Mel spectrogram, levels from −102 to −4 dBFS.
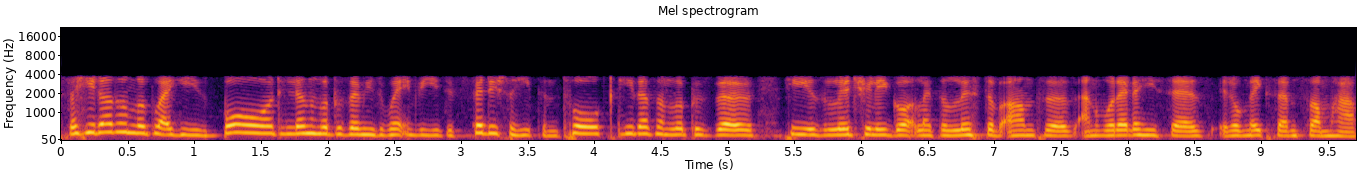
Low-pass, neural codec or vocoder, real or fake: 3.6 kHz; codec, 24 kHz, 0.9 kbps, WavTokenizer, medium speech release version 2; fake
